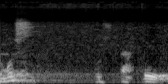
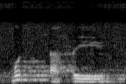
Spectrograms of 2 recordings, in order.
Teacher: Kalau seandainya ada orang baca Fatihah dia mengidghamkan huruf yang sebenarnya tidak harus diidgham. Seperti halnya dia mengucapkan al-mustaqim jadi al-muttaqim.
